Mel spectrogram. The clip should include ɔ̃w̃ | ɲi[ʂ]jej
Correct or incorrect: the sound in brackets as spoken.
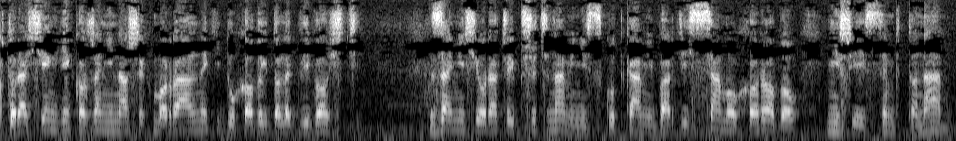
correct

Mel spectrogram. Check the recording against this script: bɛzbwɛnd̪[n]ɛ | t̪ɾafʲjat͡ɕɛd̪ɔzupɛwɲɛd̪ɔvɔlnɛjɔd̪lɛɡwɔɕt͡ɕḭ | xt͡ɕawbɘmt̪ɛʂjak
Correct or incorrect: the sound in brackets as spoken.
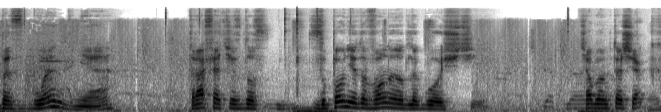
incorrect: ɲ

